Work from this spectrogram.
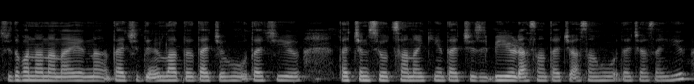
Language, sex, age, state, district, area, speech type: Kashmiri, female, 30-45, Jammu and Kashmir, Kupwara, urban, spontaneous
